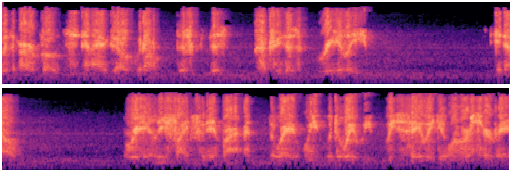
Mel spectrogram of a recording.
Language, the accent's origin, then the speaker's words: English; Toronto, Ontario, Canada; I'm from Toronto. There is no outdoors here for me, right? So the outdoors for me, like, I live right downtown. I work right downtown.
